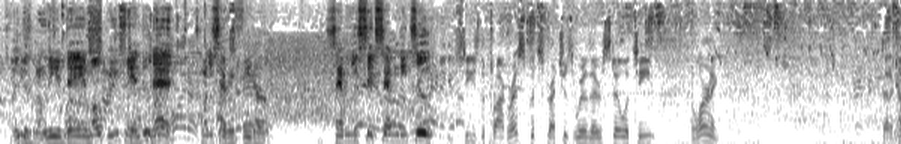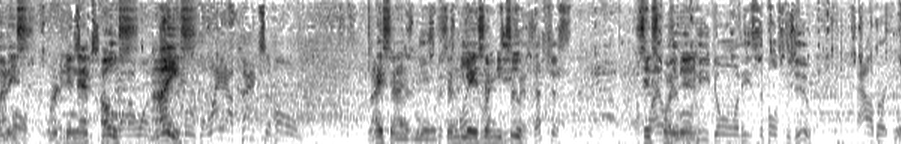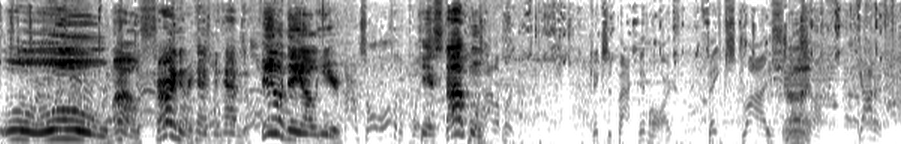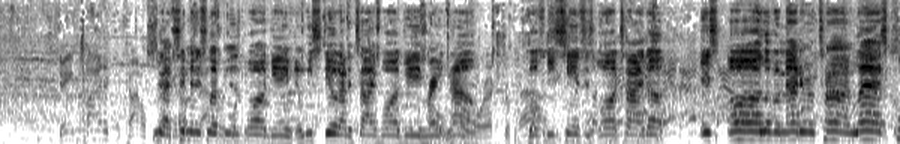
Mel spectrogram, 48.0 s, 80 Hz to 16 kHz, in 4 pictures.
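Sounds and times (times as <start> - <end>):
commentator talking: 0.0 - 3.6, 4.3 - 7.1, 11.7 - 16.2, 16.9 - 19.6, 20.4 - 22.8, 23.5 - 31.0, 33.6 - 35.8, 36.8 - 48.0
arena crowd noise: 0.0 - 48.0
basketball dribbling on court: 23.0 - 23.6
basketball bouncing on court: 23.0 - 23.8, 30.5 - 34.0.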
